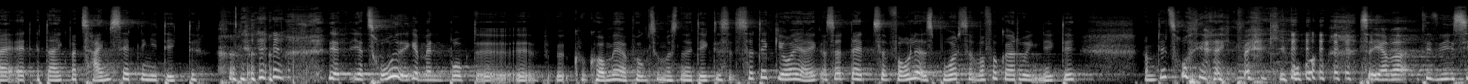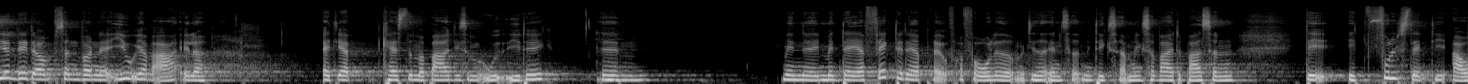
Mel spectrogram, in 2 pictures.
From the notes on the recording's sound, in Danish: som er optaget i Vor Frue Kirke i Aarhus under litteraturfestivalen LiteratureXchange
